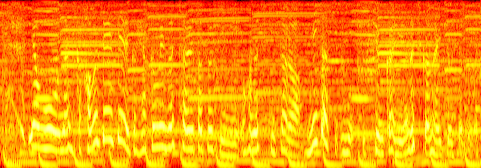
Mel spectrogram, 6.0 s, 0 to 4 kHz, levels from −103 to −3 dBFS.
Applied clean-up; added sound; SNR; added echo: none; Harmonica; 10 dB; none.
